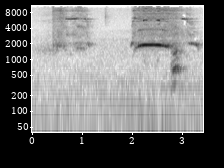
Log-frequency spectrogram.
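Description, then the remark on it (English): A small toy whistle from a child's party bag is blown twice, first a short breathy toot, then a longer, louder shrill blast that wavers and drops in pitch at the end. No one speaks. “using the whistle”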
